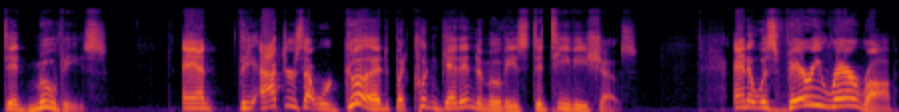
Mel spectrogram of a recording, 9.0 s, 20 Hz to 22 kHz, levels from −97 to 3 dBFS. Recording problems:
none

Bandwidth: 15 kHz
